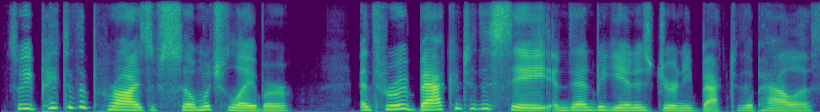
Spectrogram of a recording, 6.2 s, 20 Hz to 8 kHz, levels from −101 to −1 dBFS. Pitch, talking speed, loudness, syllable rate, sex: 205 Hz, 255 wpm, -21 LUFS, 6.1 syllables/s, female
